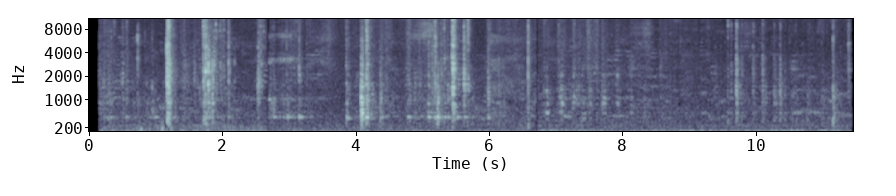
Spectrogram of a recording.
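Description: Irregular clicks and plastic knocks from dismantling a Toyota Camry dashboard: the vent tubes are unclipped from the dash frame and a screwdriver works at the airbag screws. The sharpest clicks come about 1, 2, 4 and 5 seconds in.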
